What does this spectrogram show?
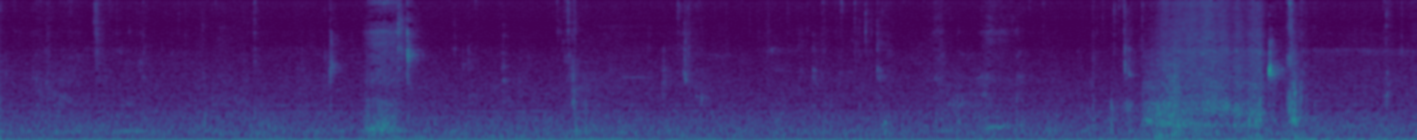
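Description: Close-up mouth sounds of someone biting and chewing a slice of cheese pizza: soft smacking with scattered small clicks, and a louder noisy burst of about a second near the end.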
